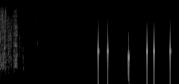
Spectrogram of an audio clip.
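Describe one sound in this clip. Keys tap on a touch keyboard with short, sharp clicks.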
